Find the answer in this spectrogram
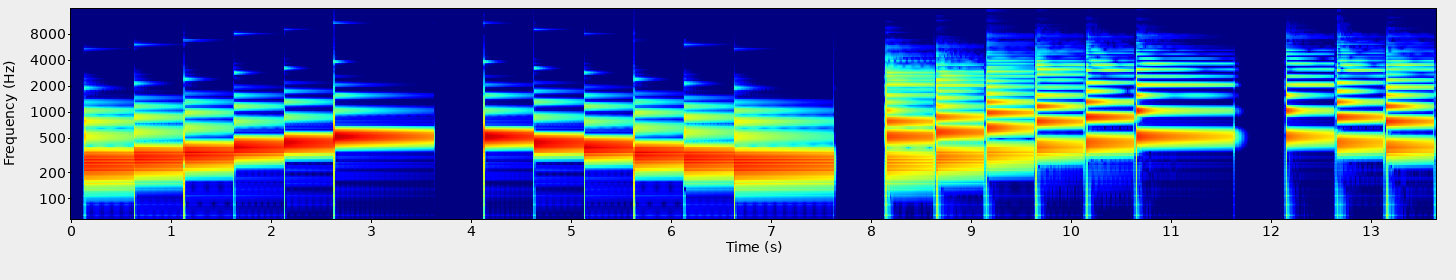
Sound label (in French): penta maj do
